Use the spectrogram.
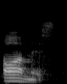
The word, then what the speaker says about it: honest: Vitor, you don't pronounce the age in honest. You say honest.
